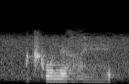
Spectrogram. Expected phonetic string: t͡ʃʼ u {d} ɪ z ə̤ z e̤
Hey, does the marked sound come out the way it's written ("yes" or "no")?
no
